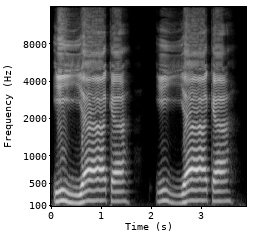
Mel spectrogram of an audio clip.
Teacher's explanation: kita sempurnakan kasrah i-ya jangan iyaka iyaka itu jadi e karena kita harus mengitmamkan harakatnya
